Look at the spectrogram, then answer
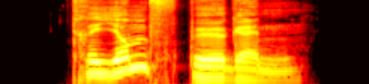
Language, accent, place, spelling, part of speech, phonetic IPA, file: German, Germany, Berlin, Triumphbögen, noun, [tʁiˈʊmfˌbøːɡn̩], De-Triumphbögen.ogg
- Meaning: plural of Triumphbogen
